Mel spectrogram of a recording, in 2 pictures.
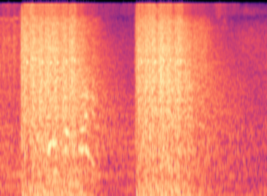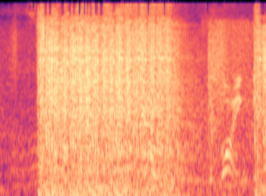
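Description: Sustained gunfire in the Mass Effect video game, loud dense bursts of rapid shots that swell and ease in waves, with voices talking beneath the shooting.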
